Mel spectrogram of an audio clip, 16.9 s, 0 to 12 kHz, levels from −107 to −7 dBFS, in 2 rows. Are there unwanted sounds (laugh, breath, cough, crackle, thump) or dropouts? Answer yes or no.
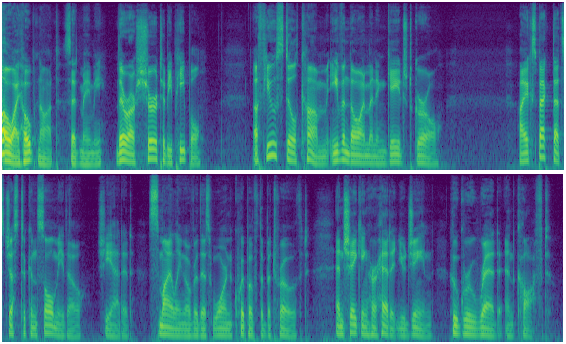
no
